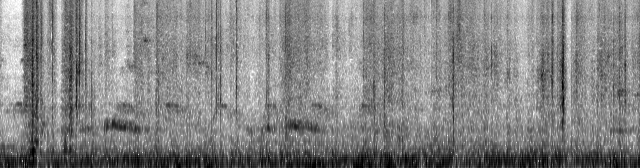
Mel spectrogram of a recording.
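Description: A dove cooing, a low call repeated a few times, over a steady low rumble. Several sharp snaps and rustles, the loudest a little under half a second in and about seven seconds in, from an ear of corn being picked off its stalk.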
